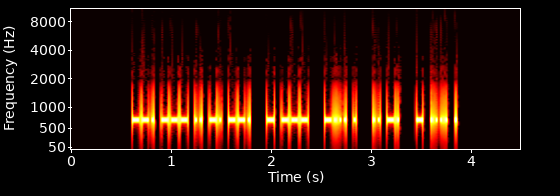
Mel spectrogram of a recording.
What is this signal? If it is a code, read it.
Morse code, heard as a keyed tone, about 50 wpm, 700 Hz. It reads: GOING TO BE IN THE
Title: Sets of 5 Words Encore 50wpm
